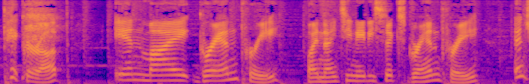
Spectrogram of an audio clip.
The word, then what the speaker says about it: Grand Prix: And I'm like, first of all, it's called a Grand Prix. – Oh. – Even though it's spelled P-R-I-X, it's a Grand Prix.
